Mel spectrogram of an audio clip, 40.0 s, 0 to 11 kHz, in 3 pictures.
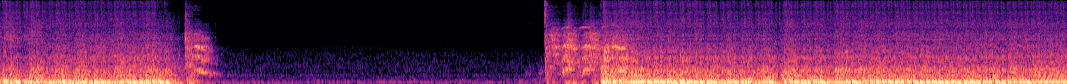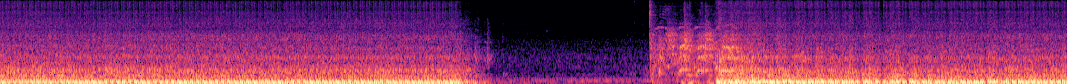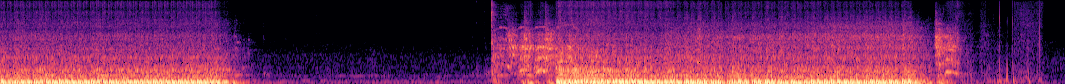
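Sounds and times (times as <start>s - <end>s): engine cranking and starting: 0.0s - 2.8s, 6.8s - 19.6s, 21.3s - 30.0s, 32.7s - 39.7s
engine running steadily: 0.0s - 2.8s, 6.8s - 20.6s, 21.2s - 30.0s, 32.7s - 39.7s.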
